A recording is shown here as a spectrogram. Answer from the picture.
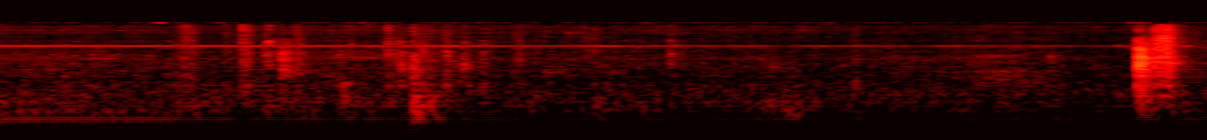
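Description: Mostly near silence with a few faint ticks from an oracle card deck being handled, then one brief, sharper card noise near the end as a card is drawn and held up.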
